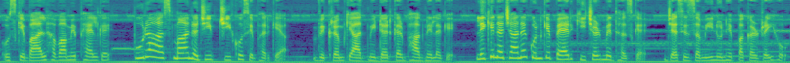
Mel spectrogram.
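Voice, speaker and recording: A woman's voice: on the low side, big pitch swings, normal speed, faint music behind. A woman giving a dramatic scripted narration of a horror story.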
